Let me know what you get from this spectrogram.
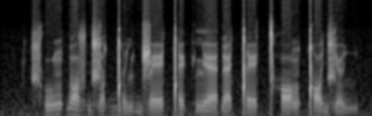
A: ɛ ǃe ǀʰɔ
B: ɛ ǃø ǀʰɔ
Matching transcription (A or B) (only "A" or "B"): A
